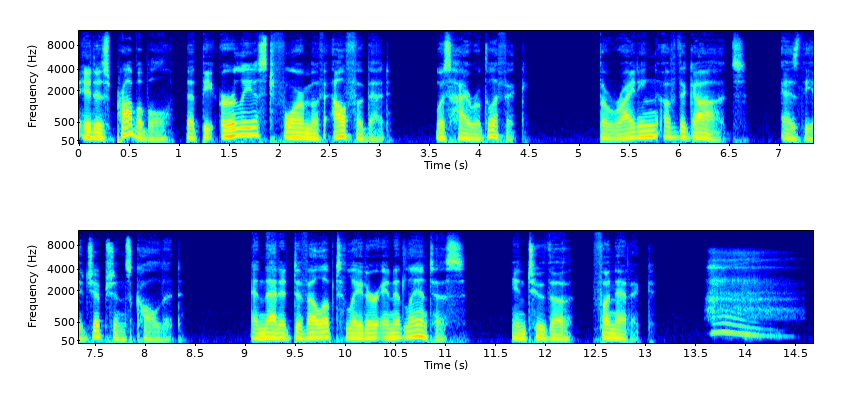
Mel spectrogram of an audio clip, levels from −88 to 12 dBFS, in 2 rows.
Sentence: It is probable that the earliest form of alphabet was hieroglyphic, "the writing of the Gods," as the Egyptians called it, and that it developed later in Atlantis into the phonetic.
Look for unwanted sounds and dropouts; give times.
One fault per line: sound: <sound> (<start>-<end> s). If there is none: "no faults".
sound: sigh (13.6-14.6 s)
